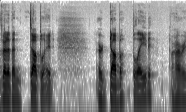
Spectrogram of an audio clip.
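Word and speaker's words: Doublade: Someone says um I keep calling it Dlade and someone says it's pronounced oh where is that? forget what that comment was. Like double like duh blade because there's two blades like double the blades.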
